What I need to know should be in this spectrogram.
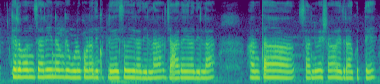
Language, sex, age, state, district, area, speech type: Kannada, female, 18-30, Karnataka, Chikkaballapur, rural, spontaneous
